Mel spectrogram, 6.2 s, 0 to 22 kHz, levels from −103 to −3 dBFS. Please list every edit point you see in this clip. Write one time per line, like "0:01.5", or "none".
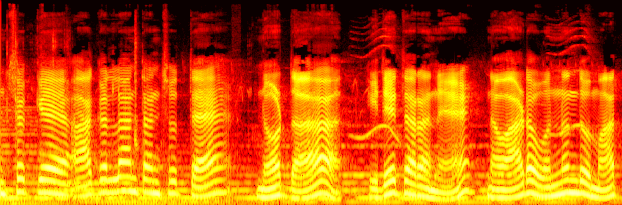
0:02.4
